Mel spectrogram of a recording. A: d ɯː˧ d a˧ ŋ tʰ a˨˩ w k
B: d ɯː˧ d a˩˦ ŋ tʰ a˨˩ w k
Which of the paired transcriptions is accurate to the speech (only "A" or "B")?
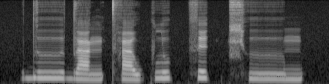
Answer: B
